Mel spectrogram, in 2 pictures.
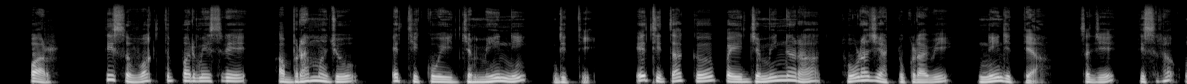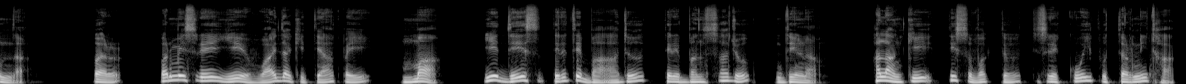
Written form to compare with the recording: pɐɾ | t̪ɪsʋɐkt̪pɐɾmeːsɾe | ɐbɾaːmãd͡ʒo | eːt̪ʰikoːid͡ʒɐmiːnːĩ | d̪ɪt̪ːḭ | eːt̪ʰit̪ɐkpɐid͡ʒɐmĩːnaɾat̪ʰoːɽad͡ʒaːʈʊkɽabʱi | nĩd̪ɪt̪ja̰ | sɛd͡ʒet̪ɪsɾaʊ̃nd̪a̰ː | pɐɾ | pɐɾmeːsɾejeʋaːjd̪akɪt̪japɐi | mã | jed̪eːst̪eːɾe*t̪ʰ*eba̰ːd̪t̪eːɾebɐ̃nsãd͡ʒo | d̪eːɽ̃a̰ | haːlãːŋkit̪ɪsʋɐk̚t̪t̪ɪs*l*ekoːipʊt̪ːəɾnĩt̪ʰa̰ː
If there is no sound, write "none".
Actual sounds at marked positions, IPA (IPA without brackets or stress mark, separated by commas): t̪, ɾ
